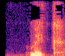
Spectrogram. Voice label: "Wick", English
